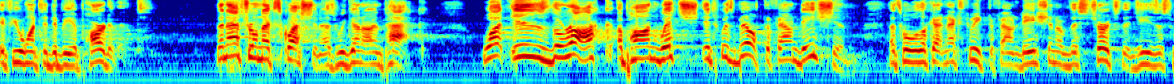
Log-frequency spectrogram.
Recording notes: This sermon was preached at the Dewey Church of Christ on April 23, 2023.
